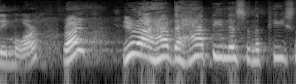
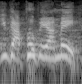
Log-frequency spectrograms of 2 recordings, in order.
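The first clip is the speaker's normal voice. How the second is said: grandpa arguing back in his own register; mild mock-indignant comeback; grandpa's retort; faster than usual. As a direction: retort to a child, close to your normal voice. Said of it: "and I'm like".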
